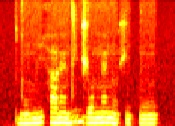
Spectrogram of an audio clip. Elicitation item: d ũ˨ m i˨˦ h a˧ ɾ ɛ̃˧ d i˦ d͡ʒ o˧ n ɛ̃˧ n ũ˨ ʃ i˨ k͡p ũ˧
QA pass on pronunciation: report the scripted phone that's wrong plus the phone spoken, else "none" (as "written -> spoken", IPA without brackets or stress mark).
none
